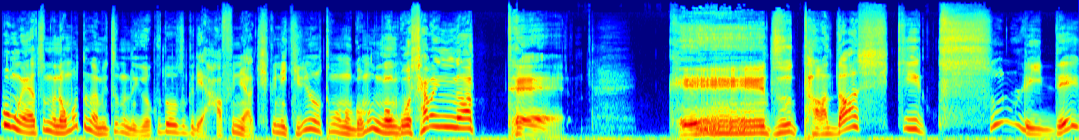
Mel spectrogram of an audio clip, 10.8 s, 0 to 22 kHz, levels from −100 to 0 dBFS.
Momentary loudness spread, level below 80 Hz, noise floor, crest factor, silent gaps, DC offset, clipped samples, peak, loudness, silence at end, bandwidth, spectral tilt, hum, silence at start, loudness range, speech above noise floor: 12 LU; -48 dBFS; -48 dBFS; 16 dB; none; under 0.1%; under 0.1%; -4 dBFS; -20 LUFS; 0 s; 19.5 kHz; -4.5 dB/octave; none; 0 s; 5 LU; 28 dB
